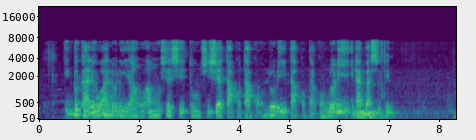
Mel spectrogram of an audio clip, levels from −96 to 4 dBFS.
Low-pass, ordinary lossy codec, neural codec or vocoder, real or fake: 7.2 kHz; none; codec, 16 kHz in and 24 kHz out, 1.1 kbps, FireRedTTS-2 codec; fake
